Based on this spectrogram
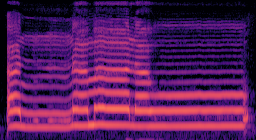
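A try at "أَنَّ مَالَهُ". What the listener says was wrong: Ini panjangnya harus diperhatikan. Di situ kalau di dalam tasydid dikatakan 2 ayunan, padahal itu adalah 5 harokat.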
